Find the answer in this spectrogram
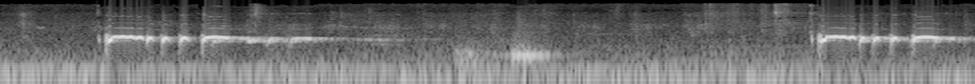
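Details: Local zebra dove song, used to get other doves to reply: a staccato run of quick notes ending in a long fading coo, a brief low sound, then the phrase starting again.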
